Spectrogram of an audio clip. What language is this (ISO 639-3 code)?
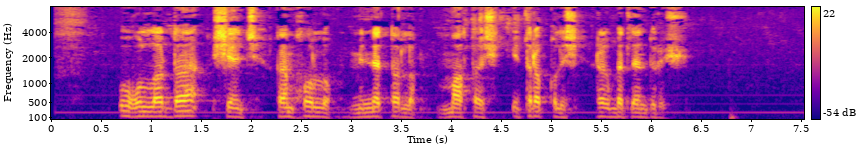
uig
